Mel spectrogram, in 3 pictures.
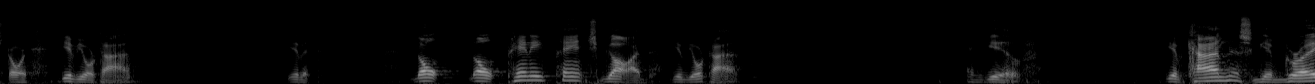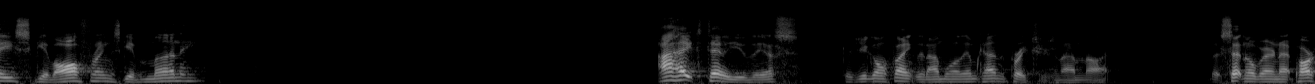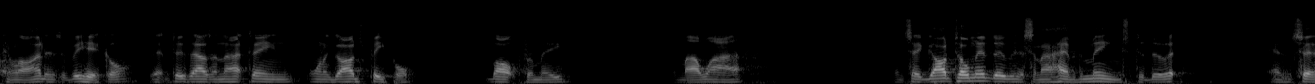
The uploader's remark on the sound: A message preached at Crossroads Baptist Church.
